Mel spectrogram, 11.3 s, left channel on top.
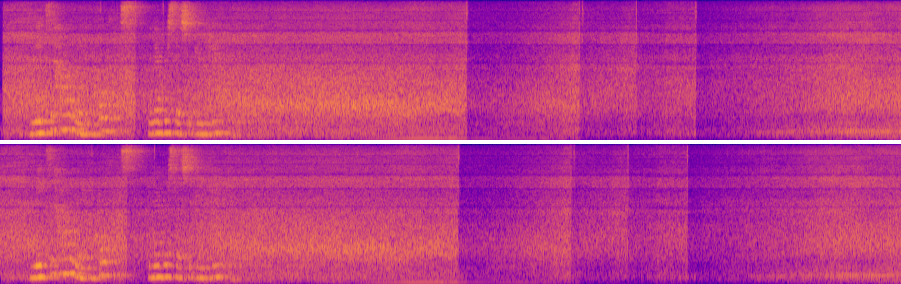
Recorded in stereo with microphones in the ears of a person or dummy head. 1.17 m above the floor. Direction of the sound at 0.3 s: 55° left (ahead or behind).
